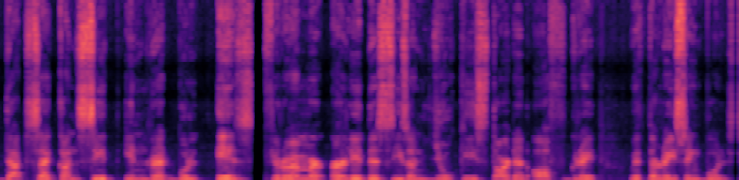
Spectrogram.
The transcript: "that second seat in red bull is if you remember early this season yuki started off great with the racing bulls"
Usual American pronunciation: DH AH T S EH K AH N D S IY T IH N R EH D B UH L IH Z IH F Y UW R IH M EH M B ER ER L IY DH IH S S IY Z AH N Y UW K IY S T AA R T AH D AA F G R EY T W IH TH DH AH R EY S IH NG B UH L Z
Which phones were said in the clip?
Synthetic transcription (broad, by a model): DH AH T S EH K AH N D S IY T IH N R EH D B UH L IH Z IH F Y UW R IH M EH M B ER ER L IY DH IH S S IY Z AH N Y UW K IY S T AA R T AH D AA F G R EY T W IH DH AH R EY S IH NG B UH L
